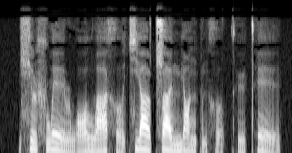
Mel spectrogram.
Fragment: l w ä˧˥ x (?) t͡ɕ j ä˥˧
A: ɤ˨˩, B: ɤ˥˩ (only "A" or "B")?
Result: A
